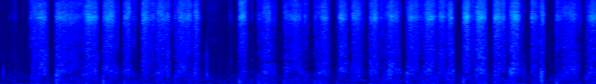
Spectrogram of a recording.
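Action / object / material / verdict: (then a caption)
scrape / graphite pencil on notebook paper / graphite, paper / none. A wooden graphite pencil writes cursive on a lined grey paper notebook page. It makes a continuous, bright, dry graphite-on-paper scratch in quick bursts broken by brief pauses between strokes, with almost no low end.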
